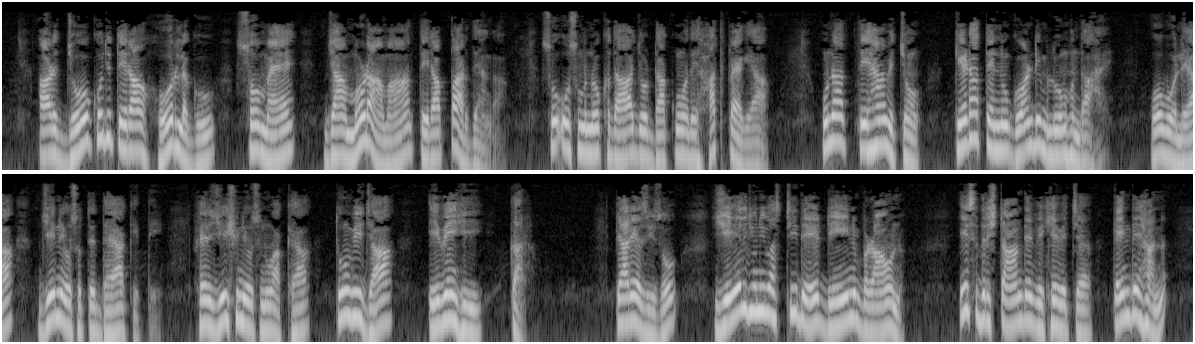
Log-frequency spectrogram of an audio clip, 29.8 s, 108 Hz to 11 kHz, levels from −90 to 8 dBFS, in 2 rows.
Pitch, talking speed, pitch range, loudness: 155 Hz, 135 wpm, 130-185 Hz, -19 LUFS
